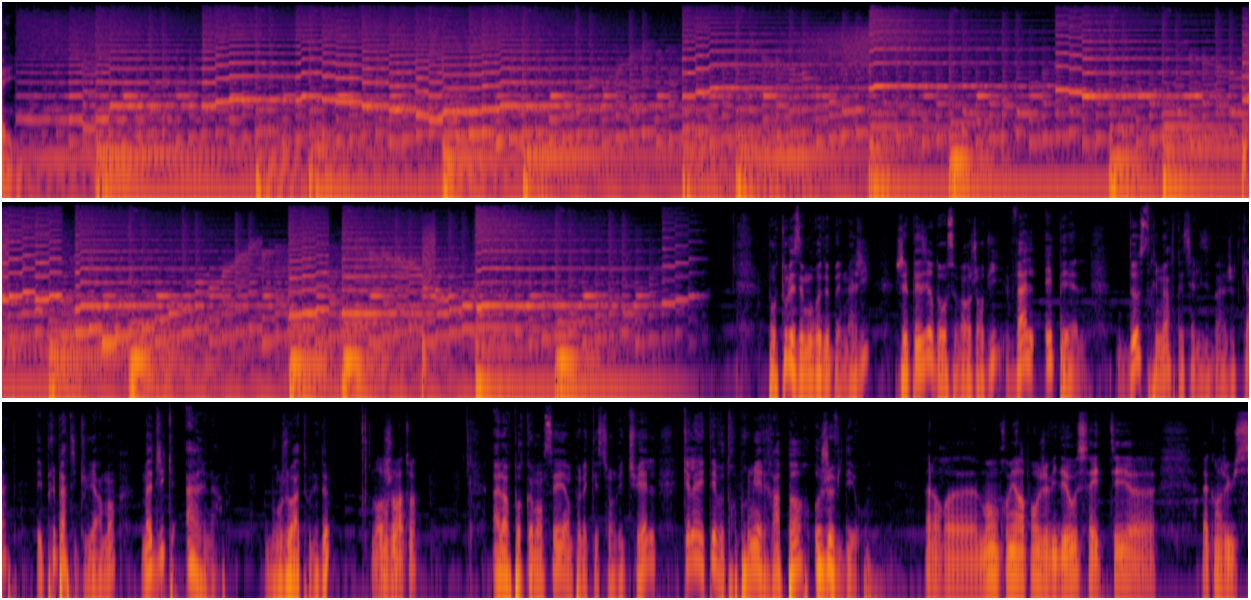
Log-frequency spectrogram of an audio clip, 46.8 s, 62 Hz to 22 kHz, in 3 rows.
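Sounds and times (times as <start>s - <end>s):
speech: 0.0s - 0.3s, 25.4s - 42.1s, 42.7s - 46.7s
video game soundtrack music with deep bass and bright melodic lines: 0.1s - 24.4s.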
